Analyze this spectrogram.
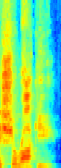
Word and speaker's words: Ciarrocchi: Please welcome Sharaki.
